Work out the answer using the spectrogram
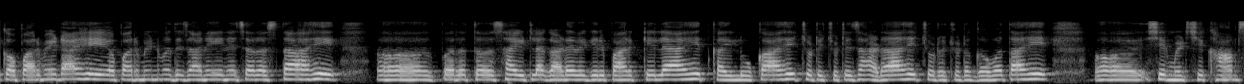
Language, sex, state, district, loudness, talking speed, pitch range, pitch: Marathi, female, Maharashtra, Pune, -19 LUFS, 135 wpm, 210-225 Hz, 220 Hz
